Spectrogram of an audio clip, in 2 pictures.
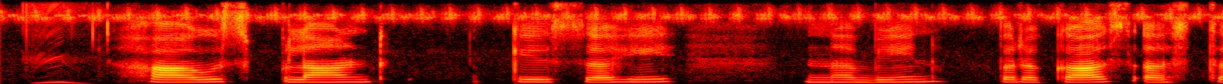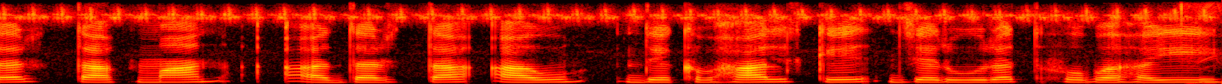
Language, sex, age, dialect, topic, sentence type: Magahi, female, 18-24, Central/Standard, agriculture, statement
